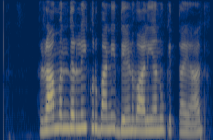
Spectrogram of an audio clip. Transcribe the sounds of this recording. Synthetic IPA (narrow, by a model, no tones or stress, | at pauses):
ɾaːmənd̪əɾləiːkʊɾbaːniːd̪eːɳʋaːlijãːnũːkɪt̪aːjaːd̪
